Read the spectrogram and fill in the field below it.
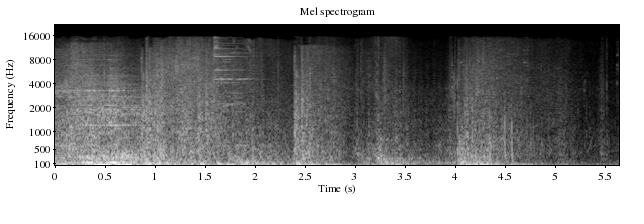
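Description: Magic blasts and hits crackle and boom in a video game.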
